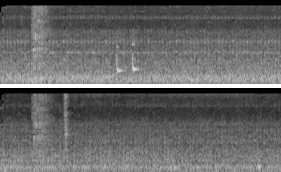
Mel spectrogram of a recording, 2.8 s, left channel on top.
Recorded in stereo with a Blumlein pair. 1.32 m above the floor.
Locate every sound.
0.3 s a camera shutter: 30° left, 3.5 m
